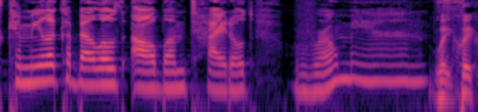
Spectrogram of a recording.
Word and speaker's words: Cabello: I guess, yeah, in Spanish it's cabello, but here in the U.S. they call her, I always hear Camila Cabello. Like, I always hear that.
